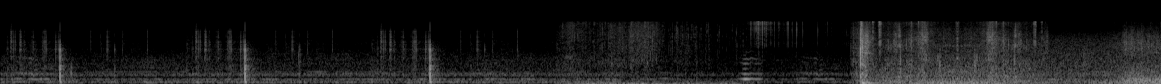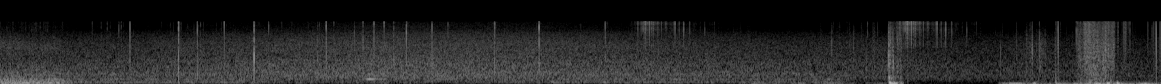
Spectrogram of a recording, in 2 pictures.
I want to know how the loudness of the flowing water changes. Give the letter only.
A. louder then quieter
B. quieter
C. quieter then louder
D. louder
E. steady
A.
